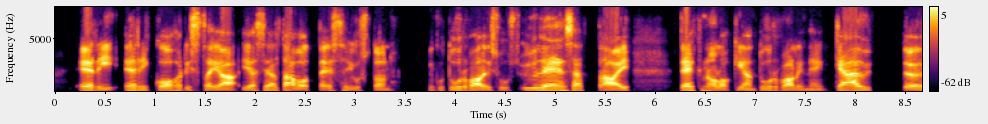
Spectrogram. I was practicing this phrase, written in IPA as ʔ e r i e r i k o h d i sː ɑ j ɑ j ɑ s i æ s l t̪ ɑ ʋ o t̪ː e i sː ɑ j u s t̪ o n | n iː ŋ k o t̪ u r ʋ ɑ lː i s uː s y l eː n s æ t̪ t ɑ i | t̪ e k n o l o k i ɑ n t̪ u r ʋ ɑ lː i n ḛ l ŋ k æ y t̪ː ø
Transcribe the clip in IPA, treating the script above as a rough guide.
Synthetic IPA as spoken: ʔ e r i e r i k o h d i sː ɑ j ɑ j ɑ s i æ l t̪ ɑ ʋ o t̪ː e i sː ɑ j u s t̪ o n | n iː ŋ k u t̪ u r ʋ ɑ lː i s uː s y l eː n s æ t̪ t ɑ i | t̪ e k n o l o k i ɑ n t̪ u r ʋ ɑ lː i n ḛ ŋ k æ y t̪ː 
